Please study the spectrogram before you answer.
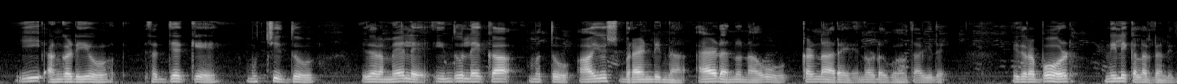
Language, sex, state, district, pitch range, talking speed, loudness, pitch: Kannada, male, Karnataka, Shimoga, 105-130 Hz, 100 wpm, -18 LUFS, 120 Hz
